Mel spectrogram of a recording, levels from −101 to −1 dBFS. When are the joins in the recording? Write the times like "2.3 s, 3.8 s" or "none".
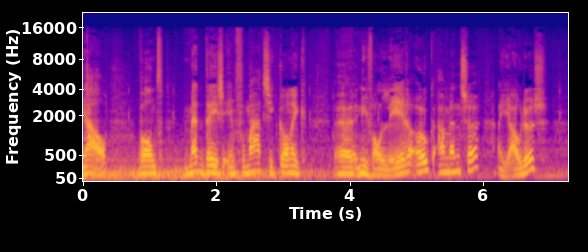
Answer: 4.0 s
